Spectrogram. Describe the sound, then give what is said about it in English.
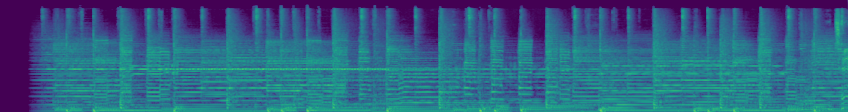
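A full band song plays loudly and steadily, with strong bass, sustained harmonic tones and regular percussive hits driving an upbeat rhythm throughout, no speaking voice over it. “I'm going to play another quick song here”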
